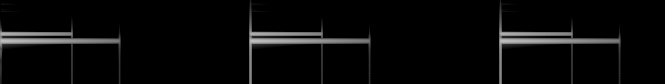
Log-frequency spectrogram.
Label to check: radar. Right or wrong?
Right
